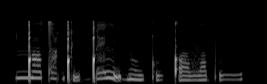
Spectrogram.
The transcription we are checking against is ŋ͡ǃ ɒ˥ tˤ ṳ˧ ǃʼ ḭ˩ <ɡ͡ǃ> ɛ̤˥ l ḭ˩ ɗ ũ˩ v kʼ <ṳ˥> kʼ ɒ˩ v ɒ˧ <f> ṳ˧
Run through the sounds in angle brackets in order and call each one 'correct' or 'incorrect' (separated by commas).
correct, incorrect, incorrect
